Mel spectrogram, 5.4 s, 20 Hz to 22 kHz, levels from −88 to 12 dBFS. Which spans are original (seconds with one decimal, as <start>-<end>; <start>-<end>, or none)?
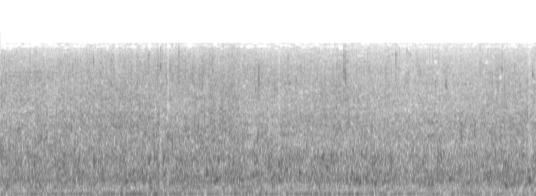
0.0-2.5; 3.7-4.3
